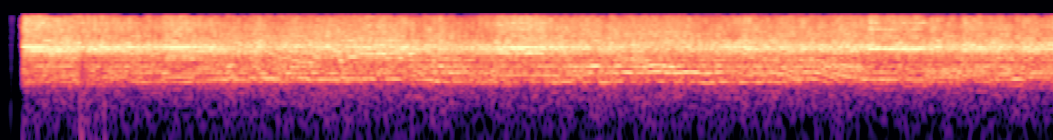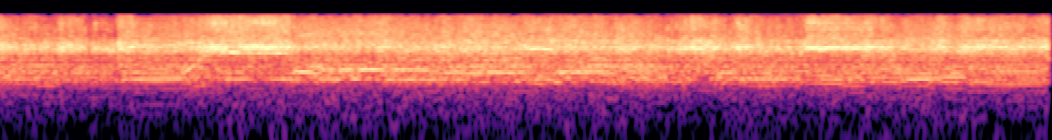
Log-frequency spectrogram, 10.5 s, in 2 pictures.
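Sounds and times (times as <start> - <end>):
distorted loud audio: 0.0 - 10.5.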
